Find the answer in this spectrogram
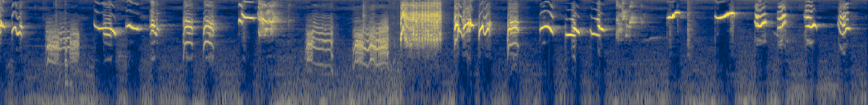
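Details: Oriental magpie-robin (kacer) singing a song full of kapas tembak imitations: rapid bursts of bright whistles, chirps and slurred phrases in short bouts about every half second, with one harsh buzzy burst and quiet low rumble.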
